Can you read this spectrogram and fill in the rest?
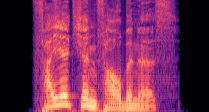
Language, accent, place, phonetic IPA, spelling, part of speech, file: German, Germany, Berlin, [ˈfaɪ̯lçənˌfaʁbənəs], veilchenfarbenes, adjective, De-veilchenfarbenes.ogg
- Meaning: strong/mixed nominative/accusative neuter singular of veilchenfarben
